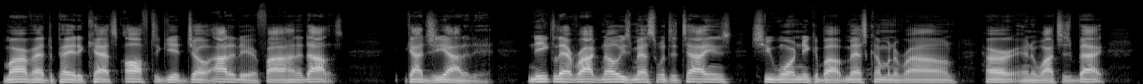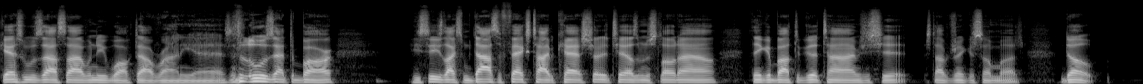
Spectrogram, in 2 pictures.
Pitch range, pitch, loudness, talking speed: 100-115 Hz, 105 Hz, -19 LUFS, 210 wpm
